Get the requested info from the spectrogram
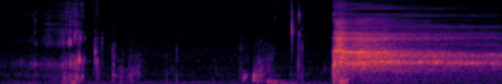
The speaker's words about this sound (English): So, okay, one more coffee sip. You ready?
